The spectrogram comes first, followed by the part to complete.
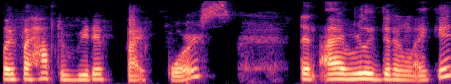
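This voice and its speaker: A woman's voice comes through dry and close, with no echo. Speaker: teacher. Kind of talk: one-on-one language lesson. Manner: casual, many fillers; slow for learner.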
